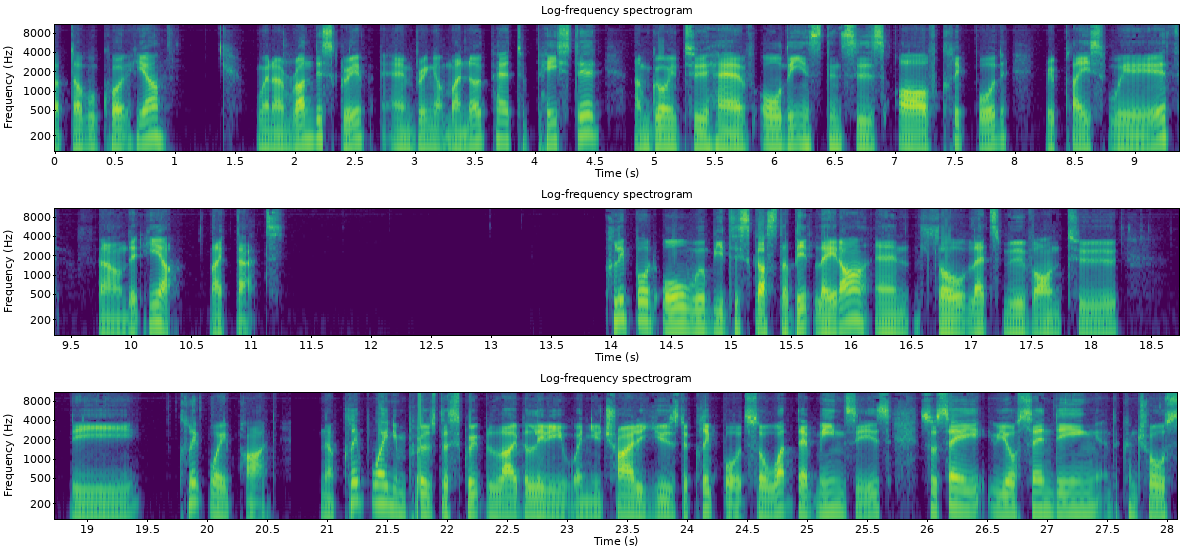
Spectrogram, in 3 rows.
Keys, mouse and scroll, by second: 0.1 Right, 0.3 BackSpace, 0.6 End, 0.9 ctrl+s, 1.3 F5, 1.9 super+n, 2.8 alt+click, 3.1 click, 3.3 ctrl+v, 5.6 click, 9.2 click, 10.7 click, 11.5 click, 12.3 click, 12.4 alt+F4, 12.6 n, 13.1 click, 13.7 ctrl+s, 16.0 click, 16.6 shift+Home, 16.9 Delete, 17.0 Delete, 17.2 Delete, 17.4 Delete, 18.4 Up, 18.8 Down, 19.0 Return, 19.2 Return, 19.4 Return, 19.6 Up, 20.6 Down, 24.4 Up, 25.6-27.3 typing.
